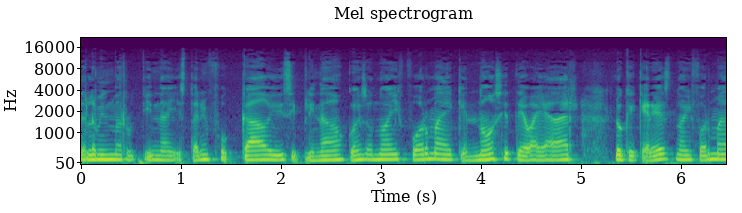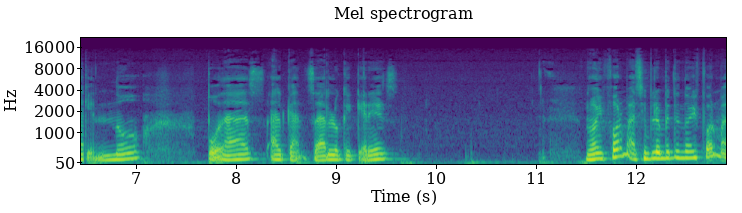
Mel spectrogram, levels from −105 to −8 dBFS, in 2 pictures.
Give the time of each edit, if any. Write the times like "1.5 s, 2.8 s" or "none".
6.5 s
